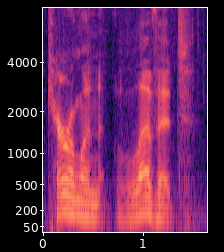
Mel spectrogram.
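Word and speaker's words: Karoline Leavitt: So I guess Carolyn Leavitt is how it's pronounced.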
